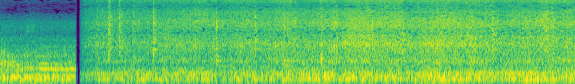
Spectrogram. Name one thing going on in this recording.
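Food sizzles loudly as it fries in a hot pan.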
